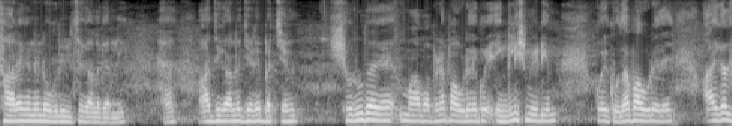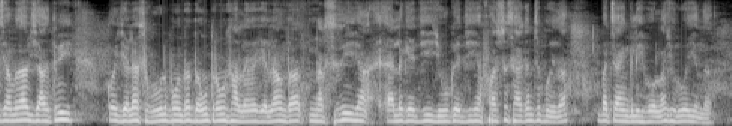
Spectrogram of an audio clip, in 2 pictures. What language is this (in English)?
Dogri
